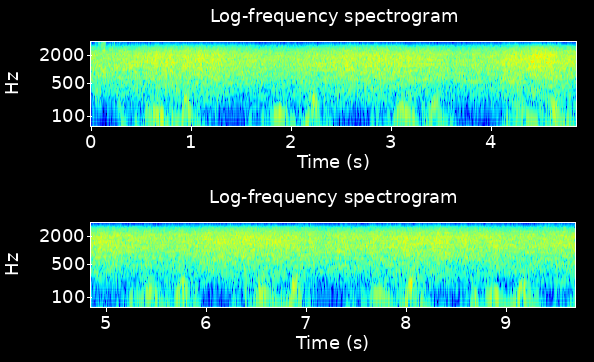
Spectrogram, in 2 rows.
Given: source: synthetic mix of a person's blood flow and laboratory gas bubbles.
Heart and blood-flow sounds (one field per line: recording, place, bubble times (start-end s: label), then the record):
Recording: Doppler ultrasound of blood flow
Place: precordium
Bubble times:
0.01-0.38 s: bubbles
2.31-2.46 s: bubbles
9.66-9.70 s: bubbles
From the record:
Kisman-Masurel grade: 121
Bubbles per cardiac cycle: 1 to 2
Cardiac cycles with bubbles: 10 to 50%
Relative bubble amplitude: barely perceptible (0.100 to 0.250)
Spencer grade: 2 (many but less than half of the cardiac periods contain bubble signals, singularly or in groups)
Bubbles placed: anywhere in the cardiac cycle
